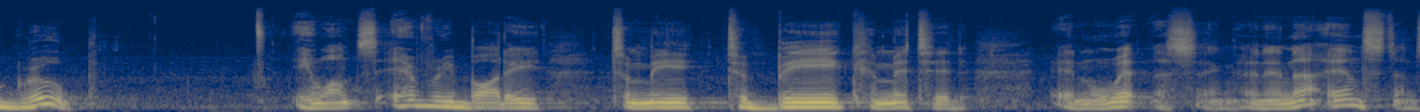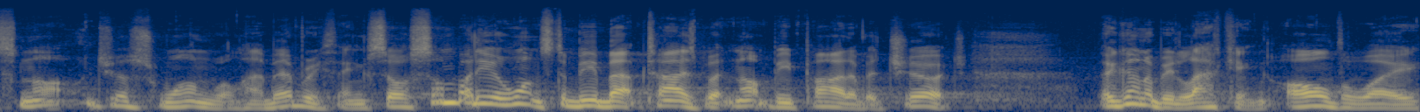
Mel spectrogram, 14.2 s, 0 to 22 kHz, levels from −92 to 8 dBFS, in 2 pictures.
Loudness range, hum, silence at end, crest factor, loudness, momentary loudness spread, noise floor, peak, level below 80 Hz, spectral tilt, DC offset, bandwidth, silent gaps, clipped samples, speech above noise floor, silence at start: 6 LU; none; 0 s; 18 dB; -25 LUFS; 11 LU; -57 dBFS; -6 dBFS; -64 dBFS; -6.5 dB/octave; under 0.1%; 14 kHz; none; under 0.1%; 33 dB; 0 s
